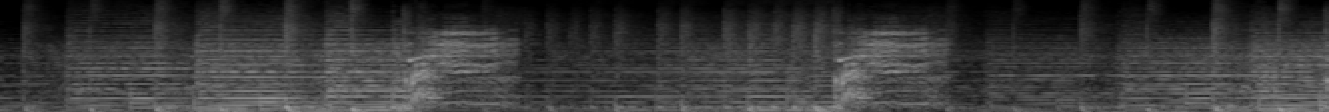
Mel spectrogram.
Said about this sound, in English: There's three. Hand is off the oink machine. Three oinks, huh? Three oinks.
